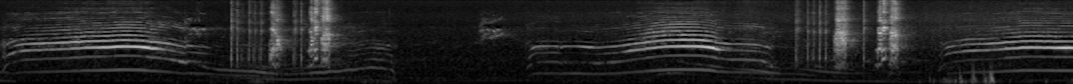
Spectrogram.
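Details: Territorial daytime standoff between an orange cat and a black neighbouring cat, a nightly battle for a month; loud, harmonic yowls rise and fall in long arcs, each answered by spitting hiss bursts.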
